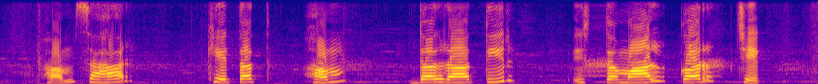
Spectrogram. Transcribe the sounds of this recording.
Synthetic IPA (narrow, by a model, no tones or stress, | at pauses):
hə̰msəɦaɾ | kʰet̪ət̪ | həm | d̪əɾat̪iɾ | ist̪emalkəɾt͡ʃʰek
